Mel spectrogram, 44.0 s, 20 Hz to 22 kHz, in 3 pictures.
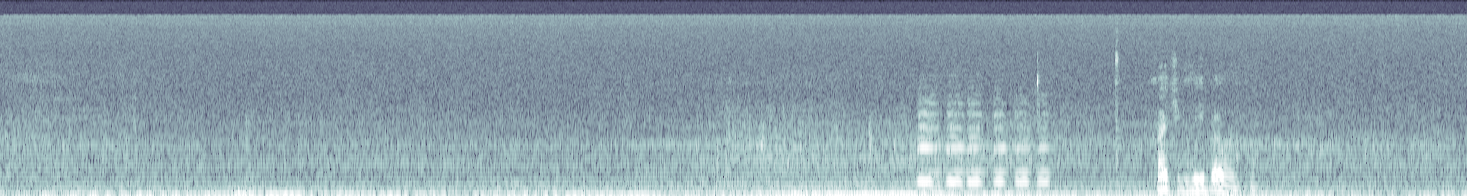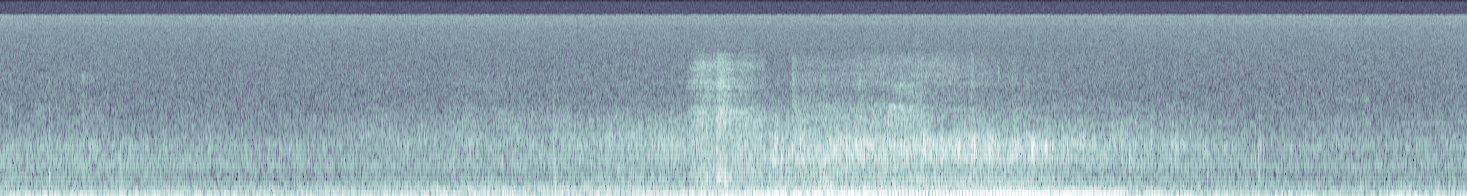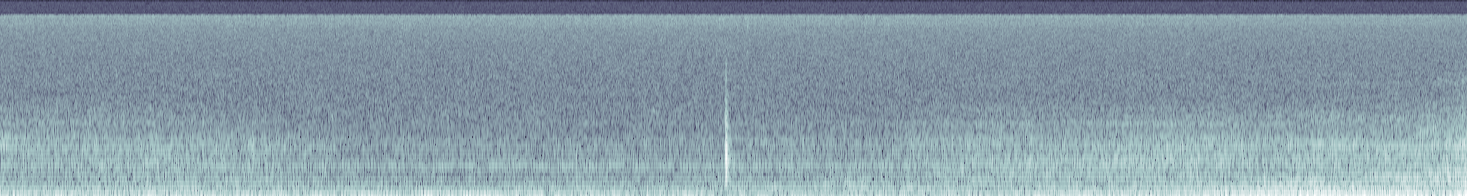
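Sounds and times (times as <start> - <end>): vehicle engine rumbling: 0.0 - 34.7, 35.8 - 44.0
short horn-like beeps: 9.2 - 10.6.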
